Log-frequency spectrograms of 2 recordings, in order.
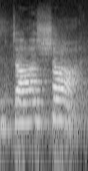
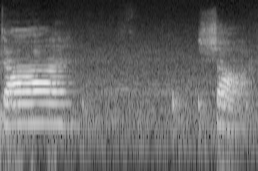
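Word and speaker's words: דשא: sprouting is another hebrew word this word is da shah d-a-s-h-a in our english i'll put it over here d-a-s-h-a but you pronounce it da shah rhyming word okay so that word is to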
